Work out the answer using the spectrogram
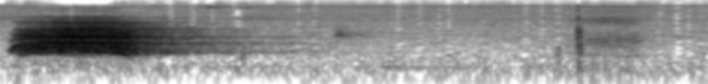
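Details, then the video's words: Free-roaming barking deer in natural habitat calling its friends: a single loud, rough, explosive bark lasting under half a second, then near silence with a faint click. "เสียงร้องของเก้ง (Sound of Barking Deer)"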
